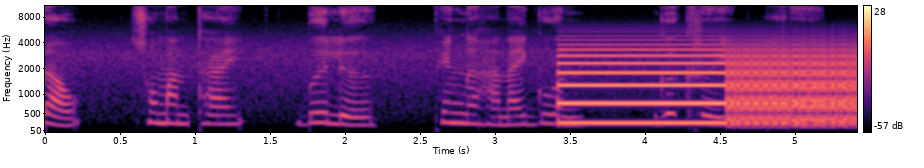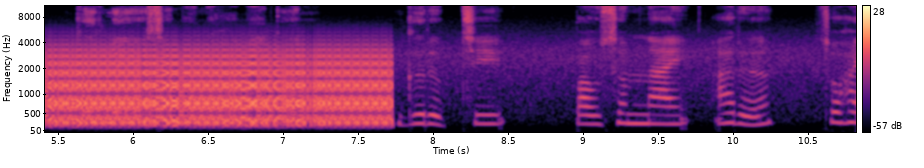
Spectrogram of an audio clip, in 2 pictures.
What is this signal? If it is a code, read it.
POCSAG pager data (512 baud), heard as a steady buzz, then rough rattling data, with speech in Bodo.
